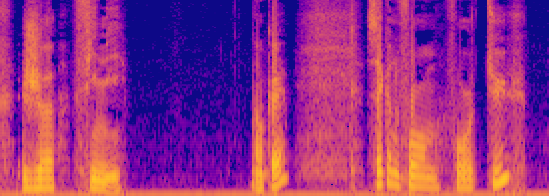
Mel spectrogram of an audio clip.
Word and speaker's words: finis: Okay, so you see that this verb is ending with S, but then you don't pronounce it. All right, so it's je finis.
